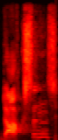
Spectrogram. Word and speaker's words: dachshund: Dachshunds, you know, the little, I know, everybody calls them wiener dogs because they look like hot dogs, but dachshunds, or some people pronounce it dachshund, that's a German name, okay?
